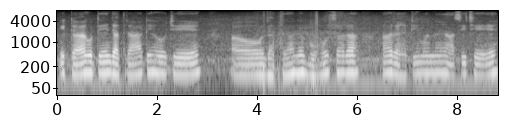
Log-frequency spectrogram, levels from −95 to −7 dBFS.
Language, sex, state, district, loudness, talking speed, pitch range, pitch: Odia, male, Odisha, Sambalpur, -21 LUFS, 75 wpm, 120-140 Hz, 130 Hz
